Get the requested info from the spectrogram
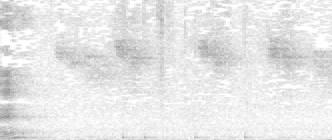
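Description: Pen scratching on paper while writing words by hand: a quick run of short, high scratchy strokes.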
